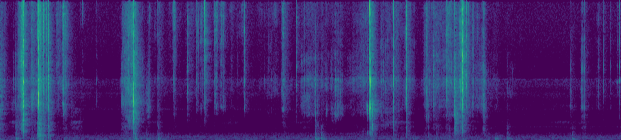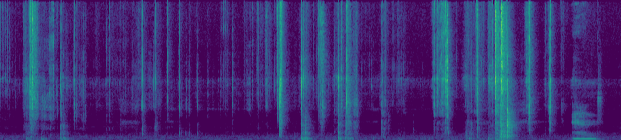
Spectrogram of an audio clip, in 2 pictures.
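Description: Scissors snip and trim excess fabric or material from a handmade doll purse, giving scattered short cutting and rustling sounds, close and moderately loud, with quiet talk at moments.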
